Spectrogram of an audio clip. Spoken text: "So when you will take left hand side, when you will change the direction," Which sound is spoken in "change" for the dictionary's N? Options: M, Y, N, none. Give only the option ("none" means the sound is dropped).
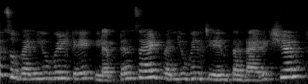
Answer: none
